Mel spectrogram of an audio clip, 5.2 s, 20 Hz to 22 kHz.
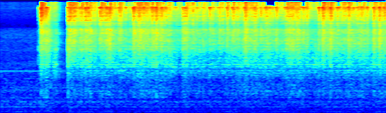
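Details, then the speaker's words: Harbor Freight Titanium Flux 125 flux-core welder, new, first bead on scrap with wire feed turned down slightly: loud, harsh, steady crackle and hiss; heat running a little high, blew through the metal. "It's running a little high. I blew through on that one."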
